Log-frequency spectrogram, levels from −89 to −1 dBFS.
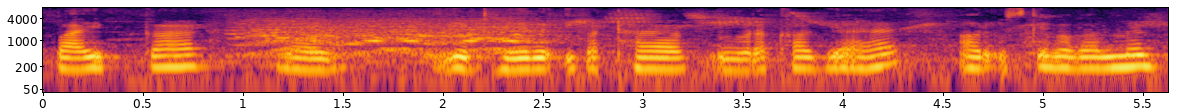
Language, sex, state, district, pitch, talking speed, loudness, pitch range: Hindi, female, Punjab, Kapurthala, 185 Hz, 150 wpm, -16 LUFS, 175-200 Hz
